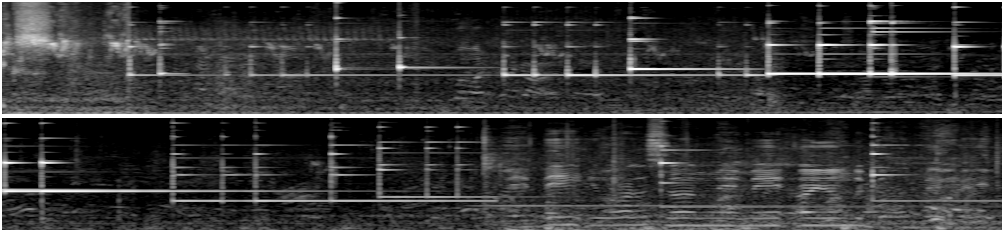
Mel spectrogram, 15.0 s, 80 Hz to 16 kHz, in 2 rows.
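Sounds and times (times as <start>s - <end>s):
glockenspiel notes: 1.0s - 15.0s.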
